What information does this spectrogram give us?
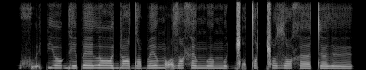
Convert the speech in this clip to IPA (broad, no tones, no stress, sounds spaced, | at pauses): xʷ ɛ̰ pʲ ɔː ɡ e p ɛː l ɔː bʲ ɐː dˤ ʏ b ɛː ŋʷ ɛ̰ zˤ e x ɛ ŋʷ ɐː ŋʷ ɪ ɡ͡ǁ ɔ̰ tˤ ɐ ǁ u zˤ œ x ɐː t œ ð øː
